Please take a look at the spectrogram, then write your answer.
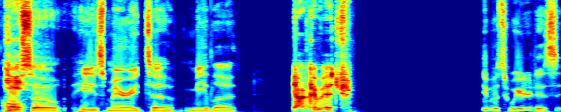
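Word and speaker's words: Jovovich: he's married to mila yakovich see what's weird is isn't it j-o-v-o okay yokovich it's a yo jay is always a yeah no that's not french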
